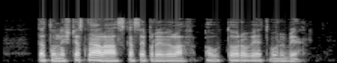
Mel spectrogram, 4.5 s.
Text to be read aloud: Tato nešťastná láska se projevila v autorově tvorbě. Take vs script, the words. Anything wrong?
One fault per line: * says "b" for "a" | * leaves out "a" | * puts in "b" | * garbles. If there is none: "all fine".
all fine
